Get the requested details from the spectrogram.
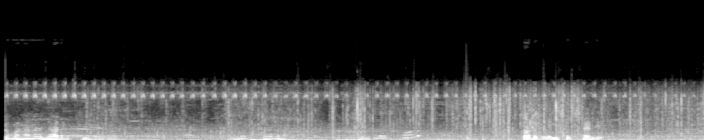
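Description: A woman talks loudly nearby.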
